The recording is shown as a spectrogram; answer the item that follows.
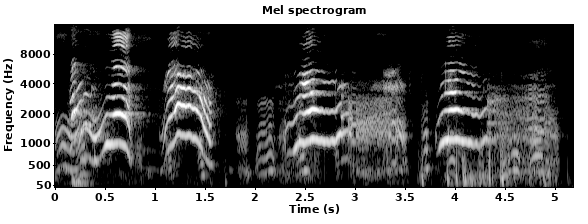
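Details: Four-day-old Labrador Retriever puppies competing at the teats, with repeated loud rising-then-falling whining cries separated by short pauses and faint squeaks.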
